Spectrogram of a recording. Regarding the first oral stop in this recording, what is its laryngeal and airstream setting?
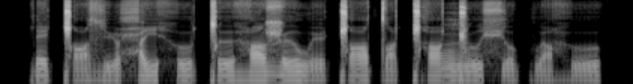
click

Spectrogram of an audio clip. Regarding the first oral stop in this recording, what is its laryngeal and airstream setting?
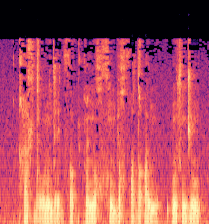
aspirated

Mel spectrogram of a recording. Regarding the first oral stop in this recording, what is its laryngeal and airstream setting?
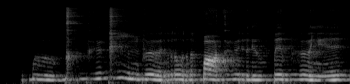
implosive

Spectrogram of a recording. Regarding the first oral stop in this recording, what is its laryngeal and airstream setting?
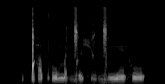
click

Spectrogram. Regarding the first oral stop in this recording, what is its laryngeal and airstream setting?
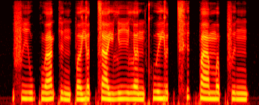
plain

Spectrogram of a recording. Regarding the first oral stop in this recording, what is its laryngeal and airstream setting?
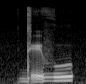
plain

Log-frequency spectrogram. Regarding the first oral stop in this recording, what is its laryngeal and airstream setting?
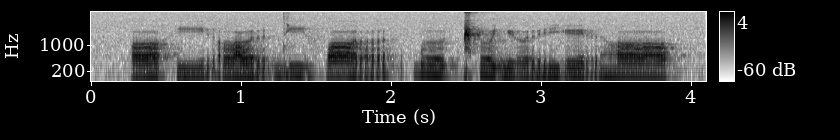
plain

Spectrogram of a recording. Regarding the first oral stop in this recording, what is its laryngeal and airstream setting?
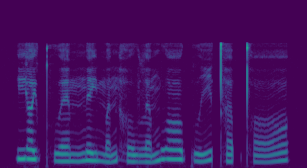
aspirated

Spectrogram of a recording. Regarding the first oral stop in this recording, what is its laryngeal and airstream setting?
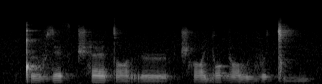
click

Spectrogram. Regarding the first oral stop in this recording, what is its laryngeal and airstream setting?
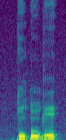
plain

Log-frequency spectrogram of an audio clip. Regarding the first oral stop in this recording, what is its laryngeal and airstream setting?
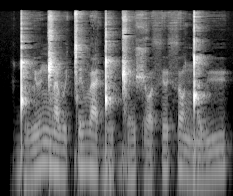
click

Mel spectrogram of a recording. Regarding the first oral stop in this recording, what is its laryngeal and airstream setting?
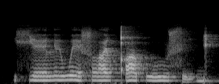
ejective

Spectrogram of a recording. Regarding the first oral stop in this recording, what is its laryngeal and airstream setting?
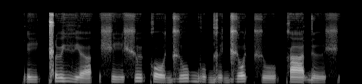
click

